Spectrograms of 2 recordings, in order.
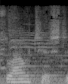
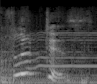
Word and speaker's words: flautist: Dr. David is a composer here in town, and Holly is a professional flautist and singer. – Whoa. Flautist? She doesn't play the flout. She plays the flute. She's a flutist. – I worry about your cultural upbringing. It's pronounced flautist.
